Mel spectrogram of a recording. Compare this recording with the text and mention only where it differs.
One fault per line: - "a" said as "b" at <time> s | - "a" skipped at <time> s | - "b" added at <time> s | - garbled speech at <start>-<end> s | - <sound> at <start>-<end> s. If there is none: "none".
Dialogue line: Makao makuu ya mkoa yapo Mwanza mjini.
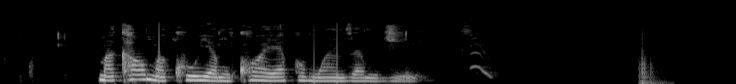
- sneeze at 4.6-5.0 s
- thud at 6.4-6.8 s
